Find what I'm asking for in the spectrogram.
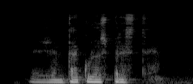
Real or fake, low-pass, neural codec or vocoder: real; 10.8 kHz; none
